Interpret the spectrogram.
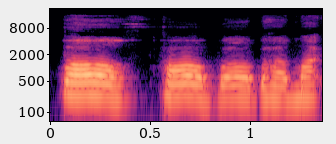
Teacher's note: प वर्ग का उच्चारण स्थान ओष्ठ होता है, इसलिए इन पांचों को हमने ओष्ठ उच्चारण स्थान होने के कारण इसको हमने प वर्ग में रखा है। प बोलने के लिए हमने दोनों ओंठ को जोड़ना पड़ता है, तब प फ ब भ म इस तरह से उच्चारण होता है, या ध्वनि इस तरह से बाहर आती है।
